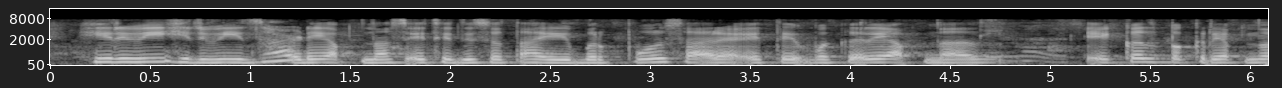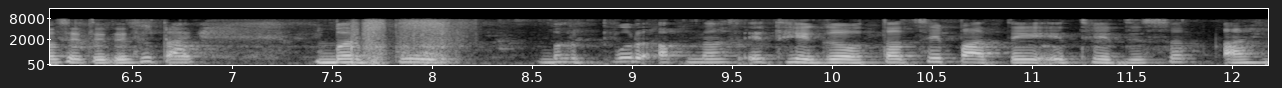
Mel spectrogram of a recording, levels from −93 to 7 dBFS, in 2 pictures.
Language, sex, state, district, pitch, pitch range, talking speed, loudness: Marathi, female, Maharashtra, Dhule, 200 Hz, 190-220 Hz, 135 wpm, -21 LUFS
